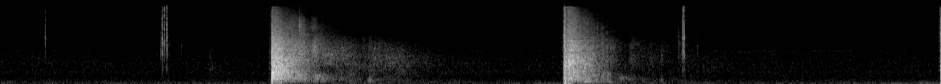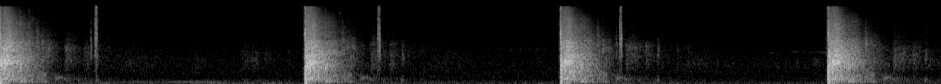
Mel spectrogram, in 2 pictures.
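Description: An Uberti-made 1849 Colt Pocket revolver, a .31 caliber cap-and-ball black powder gun, fired six times, about every three seconds. Each shot dies away in a short fading tail. Between shots there is a single small click, most often within a second after the shot, as the hammer is cocked for the next one.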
